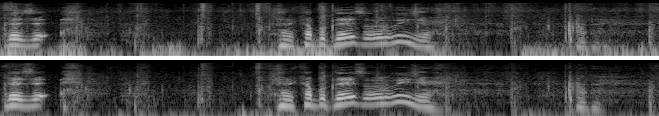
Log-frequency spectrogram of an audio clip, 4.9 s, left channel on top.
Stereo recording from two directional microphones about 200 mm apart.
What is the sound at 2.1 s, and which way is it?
Speech, 20° right (ahead or behind).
